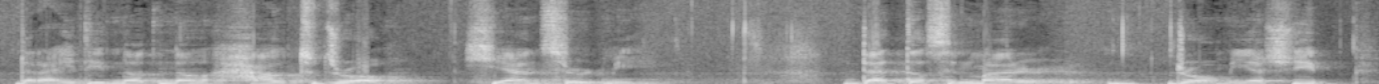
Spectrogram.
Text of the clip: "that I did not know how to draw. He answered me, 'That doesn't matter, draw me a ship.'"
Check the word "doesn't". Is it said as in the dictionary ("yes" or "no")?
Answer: yes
